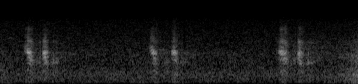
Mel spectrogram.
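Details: A vervet monkey sits atop a tree in an African safari reserve on the afternoon of 29 September 2016. It gives harsh, barking alarm chirps in quick doubled pairs about every 1.5 seconds, warning of lions lying just below.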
